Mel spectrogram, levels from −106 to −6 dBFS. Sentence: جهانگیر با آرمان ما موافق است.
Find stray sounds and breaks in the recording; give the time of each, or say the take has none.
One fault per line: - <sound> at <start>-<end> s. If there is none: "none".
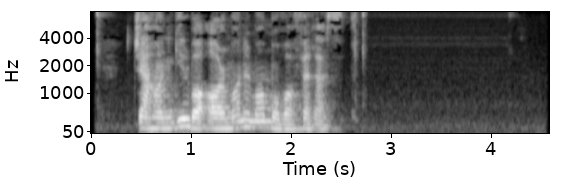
none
